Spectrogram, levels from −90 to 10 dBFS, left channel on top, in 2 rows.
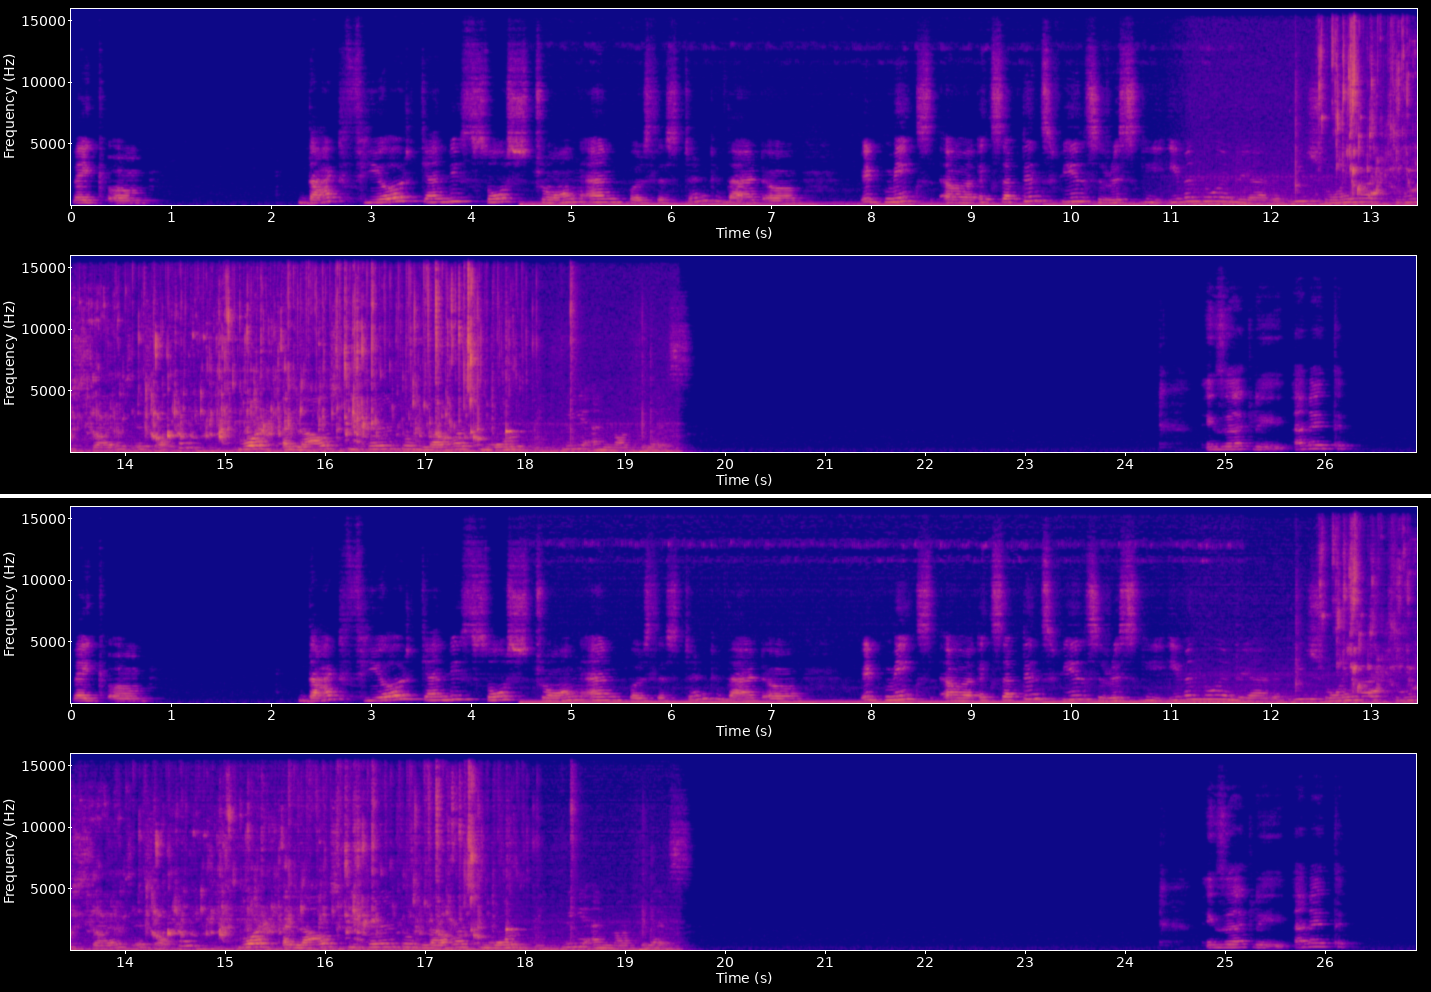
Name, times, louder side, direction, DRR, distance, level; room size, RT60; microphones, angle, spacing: voice 1, 0.0-0.7 2.3-7.3 7.9-14.9 15.1-19.4, equal, 25° left, -3 dB, 0.8 m, -38 dB
sound 1, 4.5-11.7, right 5 dB, 30° right, 0.4 m, -47 dB
Liquid, 11.0-19.5, left 5 dB, 45° left, 0.5 m, -36 dB
voice 2, 24.3-26.1, left 1 dB, 60° left, -4 dB, 1.2 m, -46 dB
2.7 x 2.4 x 2.7 m, 0.34 s
head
